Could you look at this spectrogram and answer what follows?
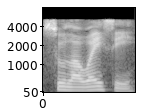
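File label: "Sulawesi", US English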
